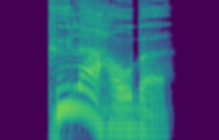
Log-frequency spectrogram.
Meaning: bonnet (UK), hood (US)
- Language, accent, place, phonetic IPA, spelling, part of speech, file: German, Germany, Berlin, [ˈkyːlɐˌhaʊ̯bə], Kühlerhaube, noun, De-Kühlerhaube.ogg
